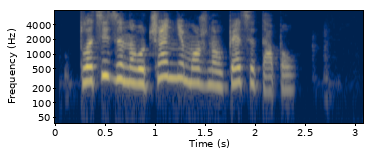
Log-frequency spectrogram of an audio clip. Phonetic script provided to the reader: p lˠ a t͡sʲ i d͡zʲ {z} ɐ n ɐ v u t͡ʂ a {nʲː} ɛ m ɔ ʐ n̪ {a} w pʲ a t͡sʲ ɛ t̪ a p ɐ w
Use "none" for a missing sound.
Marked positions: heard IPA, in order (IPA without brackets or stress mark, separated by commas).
z, nʲː, ɐ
